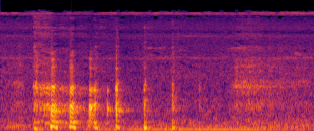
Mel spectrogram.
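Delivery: long, soft run of chuckles; amused laugh. Real, not acted. Commentator teasing Rizik, drawn-out amused laugh. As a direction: laugh on and on, quietly.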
